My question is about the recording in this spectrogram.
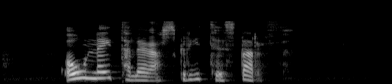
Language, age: Icelandic, 20-29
